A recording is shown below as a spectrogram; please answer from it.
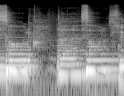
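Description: Acoustic guitar playing three-note G major triad shapes through their inversions, one chord at a time. Three chords are plucked: the first rings and fades almost away, the second comes about a second in, and the third comes shortly before the end.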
